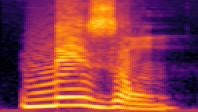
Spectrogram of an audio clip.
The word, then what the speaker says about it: maison: Ahora, si tengo una S entre dos vocales, en ese caso se pronuncia como la Z en francés.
